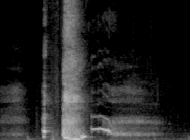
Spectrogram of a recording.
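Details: Person with a common cold needing to blow nose: quick inward breath, then one loud, harsh sneeze with short voiced trailing sound; sneezing.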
